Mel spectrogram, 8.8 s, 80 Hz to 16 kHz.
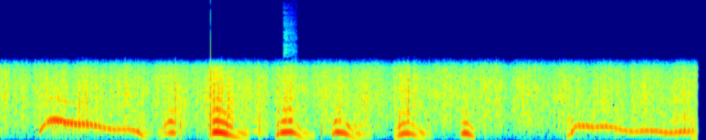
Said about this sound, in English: These are actually some of the earliest recordings we have. This one dates back to 1881. Okay. I love this one.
